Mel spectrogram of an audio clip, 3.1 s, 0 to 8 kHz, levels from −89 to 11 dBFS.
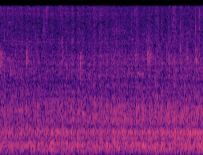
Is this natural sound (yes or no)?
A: yes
